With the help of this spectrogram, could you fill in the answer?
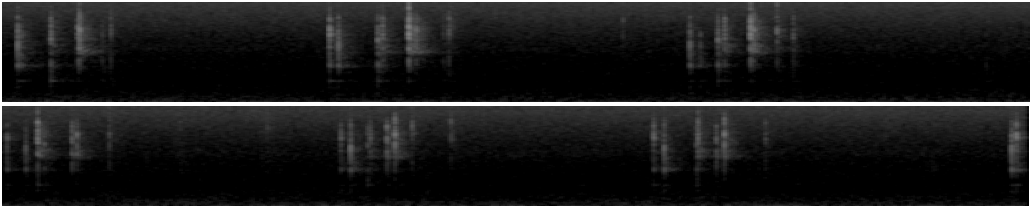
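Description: Long nails tap slowly on a dermaroller case. Six short clusters of bright, crisp clicks are spaced evenly over a low, steady background hiss, and each tap dies away almost at once.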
